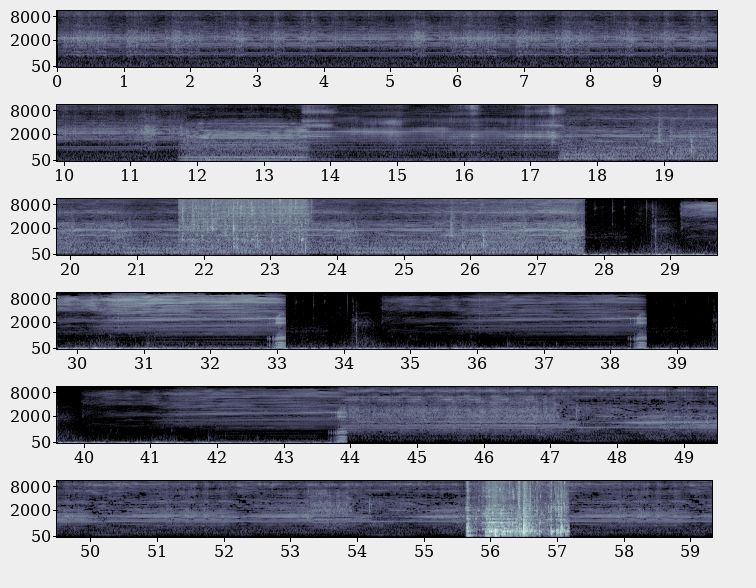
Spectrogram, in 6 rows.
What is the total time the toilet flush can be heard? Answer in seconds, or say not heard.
4 s.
